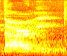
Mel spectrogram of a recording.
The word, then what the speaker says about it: Darlene: Non, on dit pas Darlene, on dit Darlene. Puis ça s'écrit D-A-R-L-E-N-E et non ma chérie Darlene, mais on peut dire...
